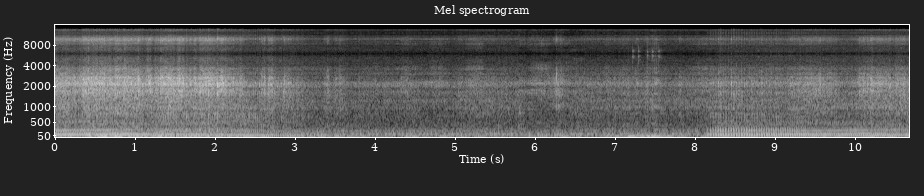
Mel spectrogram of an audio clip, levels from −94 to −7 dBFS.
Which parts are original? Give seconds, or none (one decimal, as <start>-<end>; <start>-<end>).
0.0-5.8; 6.6-10.7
